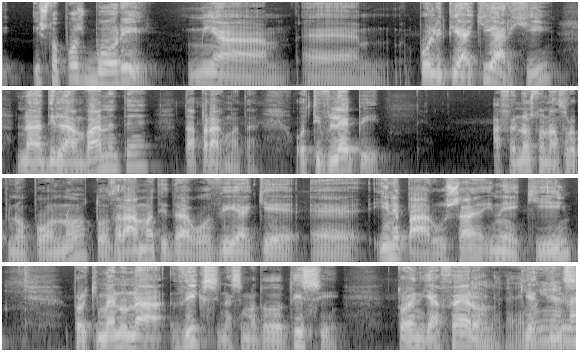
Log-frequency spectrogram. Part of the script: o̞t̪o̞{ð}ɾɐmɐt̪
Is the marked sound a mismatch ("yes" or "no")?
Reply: no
